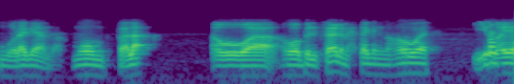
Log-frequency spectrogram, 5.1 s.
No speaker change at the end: Yes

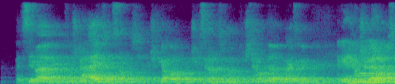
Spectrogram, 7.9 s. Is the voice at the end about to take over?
No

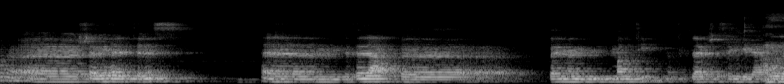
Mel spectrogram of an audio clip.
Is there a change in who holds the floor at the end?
Yes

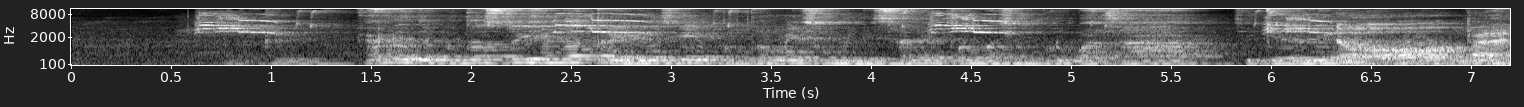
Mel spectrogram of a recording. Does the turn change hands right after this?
Yes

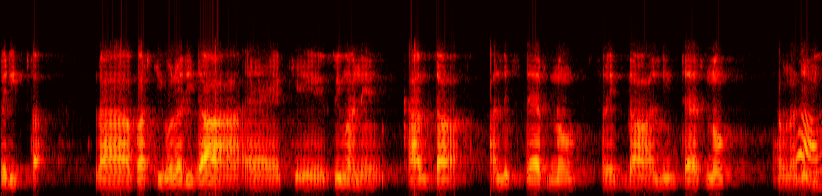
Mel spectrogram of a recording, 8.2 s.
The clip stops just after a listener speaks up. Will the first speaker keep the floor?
No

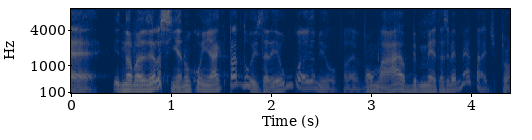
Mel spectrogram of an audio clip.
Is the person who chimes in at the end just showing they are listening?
Yes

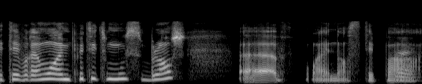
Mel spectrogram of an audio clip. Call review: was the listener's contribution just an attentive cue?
No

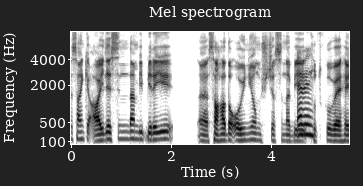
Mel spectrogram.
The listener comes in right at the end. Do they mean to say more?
No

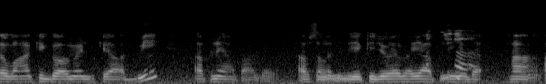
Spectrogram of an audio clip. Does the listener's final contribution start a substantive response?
No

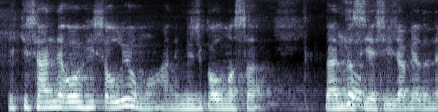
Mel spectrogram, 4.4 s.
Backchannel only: Yes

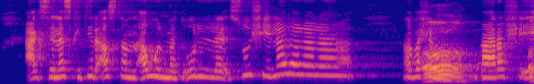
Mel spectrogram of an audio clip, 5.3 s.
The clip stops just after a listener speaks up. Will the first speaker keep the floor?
No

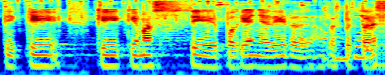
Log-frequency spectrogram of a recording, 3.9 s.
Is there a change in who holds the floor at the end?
Yes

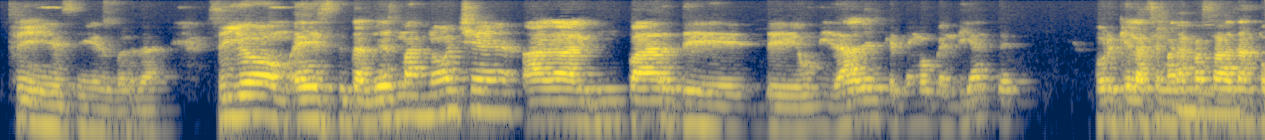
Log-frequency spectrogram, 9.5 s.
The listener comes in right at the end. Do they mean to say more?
No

